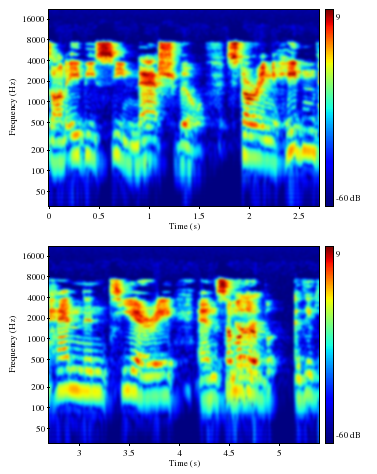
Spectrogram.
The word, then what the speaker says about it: Panettiere: thrilling new series on ABC, Nashville, starring Hayden Panettiere and some other... I think you said her name wrong. It's Panini Hayden Terry. Hayden Panini? Hayden Panini Terry.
